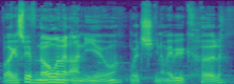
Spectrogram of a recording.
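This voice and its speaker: A young man giving casual gameplay commentary, rambling and halting with many fillers and restarts. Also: on the low side, creaky, faint music behind. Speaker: gaming video host.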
